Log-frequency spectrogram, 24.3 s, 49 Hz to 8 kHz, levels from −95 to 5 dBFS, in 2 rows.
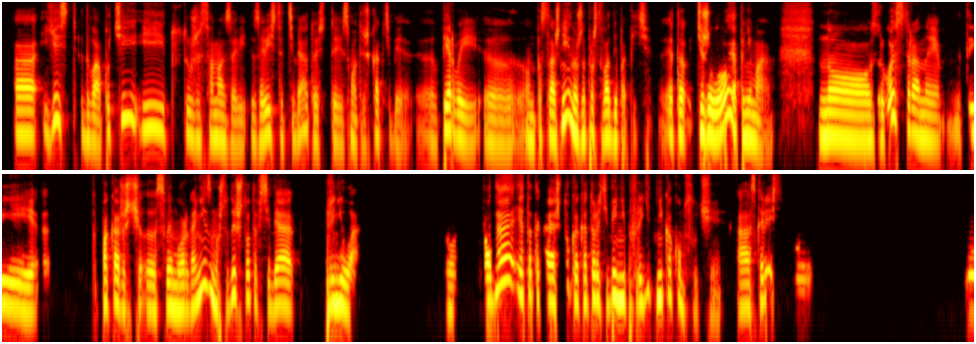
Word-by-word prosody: А, 150 -1 +3
есть 220 +8 -2
2 130 -5 -2
пути, 230 +10 -2
и 175 -1 -3
тут - - -16
уже 130 -3 -5
сама 130 -1 -4
зави 110 -1 -9
зависит 130 +3 -3
от 120 - -12
тебя. - - -5
То - - -8
есть 115 - -9
ты 120 -2 -7
смотришь, 105 - -7
как - - -6
тебе. - - -13
Э, 110 +11 -14
1, 135 -9 +2
э, - - -9 0.5
он 125 - -3
посложнее: 140 - +2
нужно 140 -5 +4
просто 140 -3 -5
воды 135 -2 +3
попить. - - -10
Это 140 0 0
тяжело, 150 - +7
я - - +5
понимаю. 130 -6 -2 0.6
Но 135 -2 +4
с 125 - -7
другой 180 - +3
стороны, 135 - 0
м, - - -11 0.3
ты, 145 -5 +1
э, - - -11 0.7
к - - -23
покажешь 160 -4 +3
че 150 - -3
э, 135 -2 -1
своему 140 0 +1
организму, 165 - +2
что - - -9
ты 205 - +3
что-то 185 -3 -2
в - - -7
себя 150 0 +1 0.4
приняла. 160 -1 +3 1.1
Вот. 130 -1 -5 0.3
Вода- 270 - +6
это 205 -1 +2
такая 180 -3 +2
штука, 170 - -3
которая 175 +2 +1
тебе 200 +4 +2
не 180 0 +5
повредит 175 +5 -5
ни 190 - +6
каком 195 -9 -3
случае, - - -13 0.2
а 140 0 -1
скорее 165 +9 -2
всего 165 -2 -14 1.9
Ну 370 0 +1
150 Hz, 165 wpm, -23 LUFS, 130-175 Hz, 1.9 s, тяжело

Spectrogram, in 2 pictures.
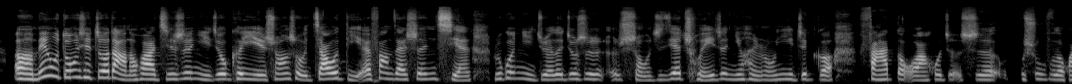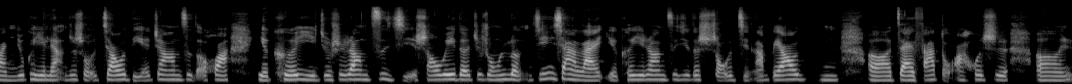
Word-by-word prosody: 呃 255 -1 +8
没 290 +8 +3
有 395 0 +3
东 330 +1 +1
西 330 -1 +1
遮 310 +2 +6
挡 300 -7 +7
的 215 0 -1
话， 240 0 +6
其 245 +3 -1
实 275 +3 +1
你 250 -5 -6
就 240 +3 +3
可 255 +2 +1
以 235 -3 +2
双 250 +4 0
手 260 -4 0
交 245 +7 +6
叠 230 -4 -3
放 265 +2 0
在 240 -2 +1
身 255 +1 -2
前。 205 -6 +7 0.2
如 255 +1 -6
果 295 +1 -1
你 265 -5 -8
觉 220 +1 -3
得 230 - 0
就 250 +2 -3
是 240 -2 -2
呃 - - -10
手 210 -3 -1
直 210 +2 -6
接 265 +4 +2
垂 235 -5 -1
着， 250 +4 -3
你 230 -1 -6
很 235 -3 -6
容 205 0 -8
易 240 +1 -7
这 235 +2 -3
个 220 -1 -2 0.3
发 225 - +3
抖 235 0 -4
啊， 200 0 +1
或 225 +3 -7
者 - - -8
是 215 -1 -1 0.2
不 240 - -12
舒 245 0 -4
服 230 -1 -11
的 215 - -1
话， 210 0 -2
你 190 -2 -12
就 210 - -6
可 240 - -10
以 215 -2 -2
2 205 -1 -3
只 220 - -7
手 - - -3
交 215 +2 +1
叠， 185 -2 -10
这 220 - -3
样 220 -1 -2
子 225 - 0
的 - - -7
话， 215 -2 0 0.3
也 205 -4 -3
可 215 +3 -1
以 220 -2 -3
就 210 +1 -6
是 225 - -3
让 230 -1 +1
自 245 +2 +4
己 355 - +2
稍 210 - +2
微 230 +1 +3
地 220 -2 -1
这 225 - -8
种 220 -1 -6
冷 220 -3 -1
静 240 +6 -5
下 240 -2 +7
来， 190 -3 +3
也 - - -10
可 215 - -10
以 215 0 -2
让 220 0 -2
自 225 +2 -4
己 215 0 -9
的 215 - -9
手 195 -1 -1
尽 195 - -1
量 - - -6
不 210 - -14
要 220 +2 +2
嗯 205 -2 -14 0.3
啊 195 -2 -1
在 200 0 +2
发 210 +3 -2
抖 225 - -13
啊， - - -5
或 220 - -7
是 205 -1 0 0.3
呃 195 0 -4
225 Hz, 290 characters per minute, -25 LUFS, 210-245 Hz, 0.3 s, 呃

